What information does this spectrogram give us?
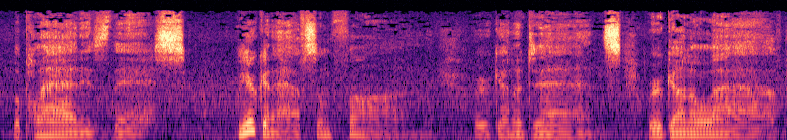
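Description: Man acting a slow, seductive, murderous vampire lover. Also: fairly low pitch, mellow, slight background noise. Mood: menacing, gleeful. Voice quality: breathy, often dropping into a whisper. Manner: slow, teasing, menacing. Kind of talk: intimate ASMR audio roleplay.

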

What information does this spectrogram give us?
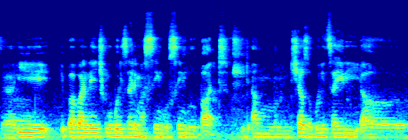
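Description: Young zimbabwean guy, low mellow voice, calm short answers, roomy studio sound. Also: fairly quick. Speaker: musician guest. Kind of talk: studio interview. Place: indoor TV studio. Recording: roomy studio with faint noise.

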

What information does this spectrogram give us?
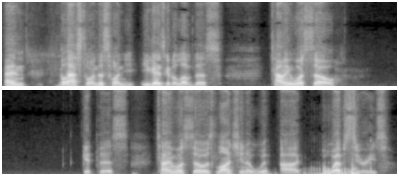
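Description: A man's voice: medium pitch, lively intonation, pushed and bright, rough recording. A man co-hosting a casual web show, talking in a hesitant way with many fillers and restarts. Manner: hesitant, halting with fillers and repeats. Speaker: podcast co-host. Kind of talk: casual chat.

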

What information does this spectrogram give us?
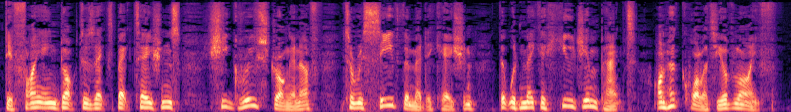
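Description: Husky male narrator, lively intonation. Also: mid-range voice, moderate pace, few pauses, no room sound, clean studio sound. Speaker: documentary narrator. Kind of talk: scripted narration.

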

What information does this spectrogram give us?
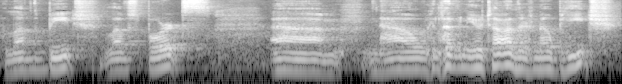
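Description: Laconic low-voiced man from Hawaii. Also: slow pace, a bit bright. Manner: laconic, short plain answers. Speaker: vlogger. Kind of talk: casual chat. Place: bright home kitchen, indoors. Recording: echoey room with faint noise.

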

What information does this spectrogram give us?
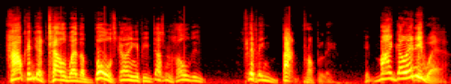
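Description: A man voicing a loud, aggrieved bowler who yells and grumbles in a storybook reading. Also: sits high, huge pitch swings, normal speed, slightly rough, dry recording, studio quality, voice pushed up, full character voice. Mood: indignant yelling. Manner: indignant, yelling and grumbling.

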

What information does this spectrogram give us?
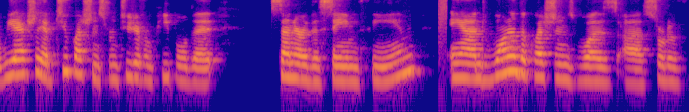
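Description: A woman's voice: on the low side, a little mellow. A woman in her thirties moderating an online panel, relaying questions and adding to them through a headset mic. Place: room at home, video call. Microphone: headset with boom mic.

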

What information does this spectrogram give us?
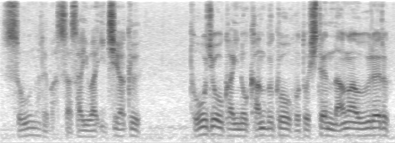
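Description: An actor playing a calm, calculating middle-aged yakuza man who speaks in polite, measured, formal phrases in a video game. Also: on the low side, a little hiss or hum, lightly acted. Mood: cool, persuasive. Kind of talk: Japanese video game cutscene acting.

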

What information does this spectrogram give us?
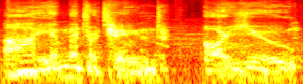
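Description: A proud, severe warrior in a video game cutscene. His voice is gravelly and fairly low, with terse, defiant lines that swing in pitch. Loud music plays beneath him. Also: sing-song, takes it slowly, full character voice. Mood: cold, terse. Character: grim, proud male warrior in dark armor. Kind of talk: cinematic video game acting. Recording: loud cinematic music underneath.

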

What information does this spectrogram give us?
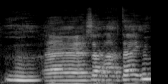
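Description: A man's voice: high voice, background noise. Awkward giggly young man from Manchester. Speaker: podcast co-host. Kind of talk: improvised comedy sketch. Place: small home podcast studio. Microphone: studio mic on a stand.

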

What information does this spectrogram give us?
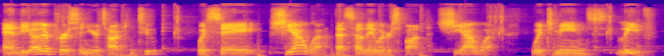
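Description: A man narrates a language lesson in a mid-pitched voice. He explains words and their meanings clearly and methodically, as a teacher would. Music plays behind him. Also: normal speed, pushed and bright. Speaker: teacher, translator.

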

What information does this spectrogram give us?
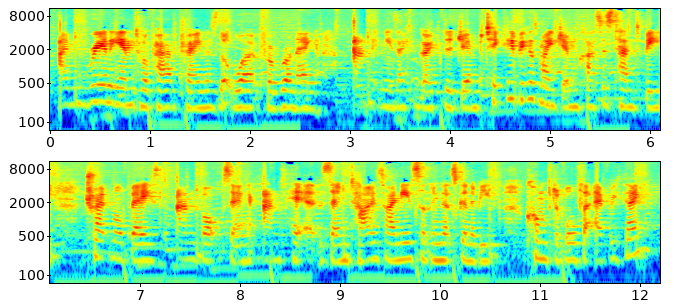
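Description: A young woman in her twenties chatting to camera at home, reviewing products with gushing enthusiasm. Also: fairly low pitch. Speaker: lifestyle vlogger. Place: indoor room at home. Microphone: camera at desk distance. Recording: echoey room with faint music.

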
